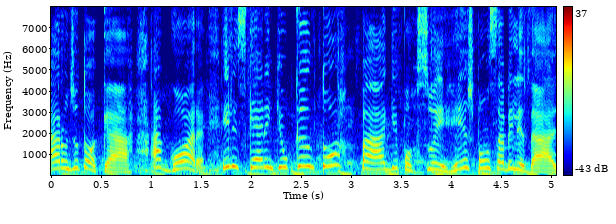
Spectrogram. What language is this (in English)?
Portuguese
